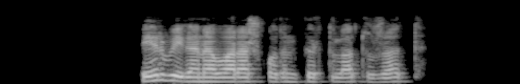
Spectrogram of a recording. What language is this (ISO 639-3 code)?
chm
